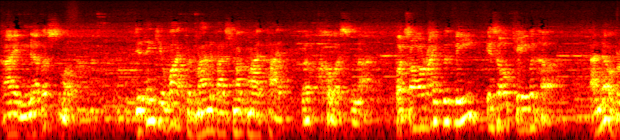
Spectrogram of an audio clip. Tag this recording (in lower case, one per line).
music
speech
